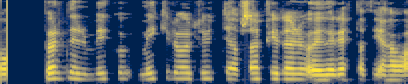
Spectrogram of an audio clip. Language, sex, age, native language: Icelandic, female, 60-69, Icelandic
